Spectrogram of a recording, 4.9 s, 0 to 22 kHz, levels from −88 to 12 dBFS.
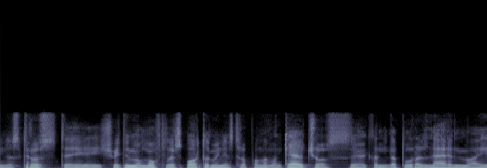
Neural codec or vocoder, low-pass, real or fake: codec, 16 kHz, 1 kbps, FreqCodec, larger model; 7.2 kHz; fake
